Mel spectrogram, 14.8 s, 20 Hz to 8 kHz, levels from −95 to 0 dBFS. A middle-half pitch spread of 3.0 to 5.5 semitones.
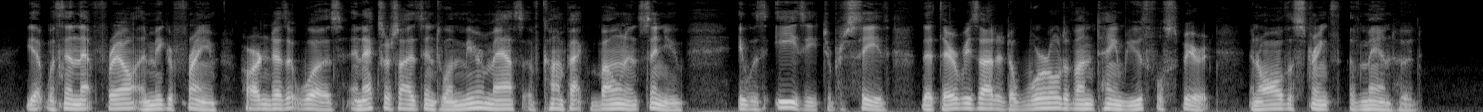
Yes: average, 3.4 semitones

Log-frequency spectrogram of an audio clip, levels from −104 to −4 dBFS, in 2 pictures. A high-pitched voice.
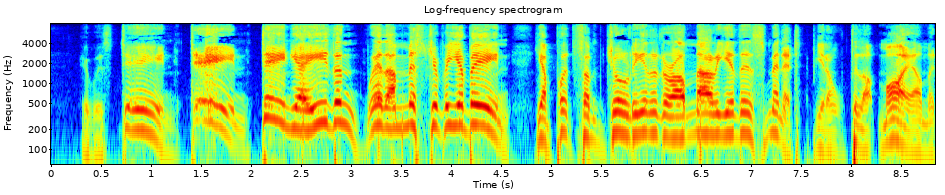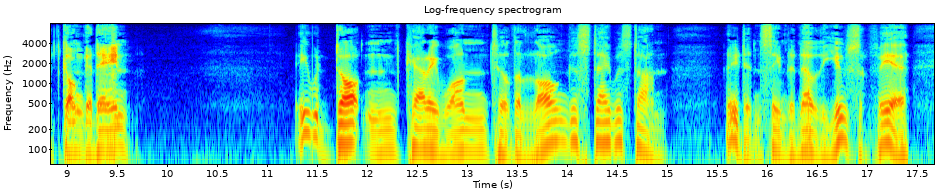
No: low, 130 Hz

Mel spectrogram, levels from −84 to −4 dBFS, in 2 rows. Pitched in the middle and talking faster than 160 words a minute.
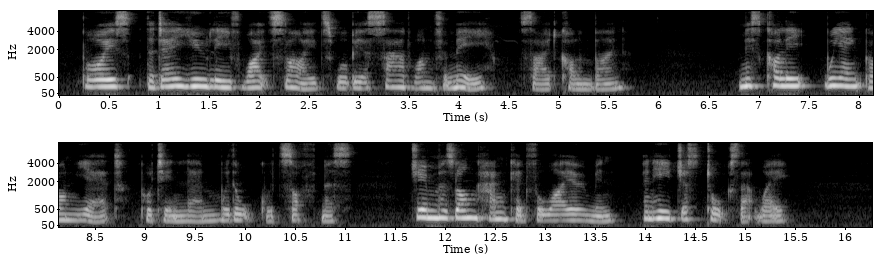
No: medium, 180 Hz; average, 150 wpm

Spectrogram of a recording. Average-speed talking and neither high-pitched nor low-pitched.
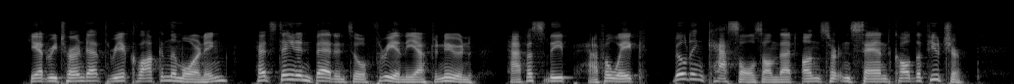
Yes: average, 185 wpm; medium, 145 Hz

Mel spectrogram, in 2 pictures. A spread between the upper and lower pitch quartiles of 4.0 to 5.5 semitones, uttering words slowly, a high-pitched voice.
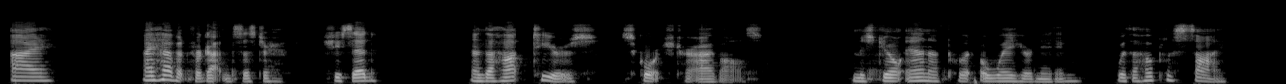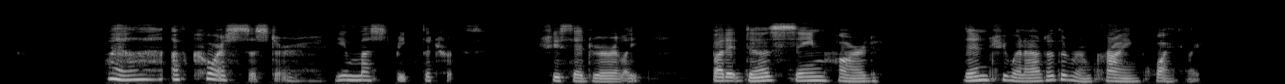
No: average, 4.4 semitones; slow, 115 wpm; medium, 160 Hz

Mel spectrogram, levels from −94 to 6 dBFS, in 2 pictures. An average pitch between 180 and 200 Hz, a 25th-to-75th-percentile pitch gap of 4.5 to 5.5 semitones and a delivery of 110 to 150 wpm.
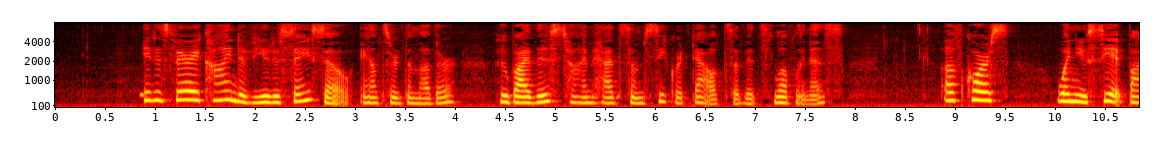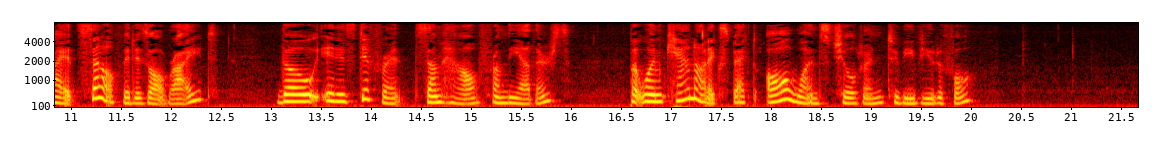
No: high, 215 Hz; average, 5.2 semitones; average, 145 wpm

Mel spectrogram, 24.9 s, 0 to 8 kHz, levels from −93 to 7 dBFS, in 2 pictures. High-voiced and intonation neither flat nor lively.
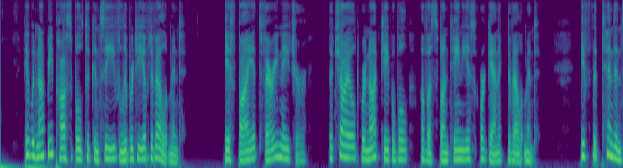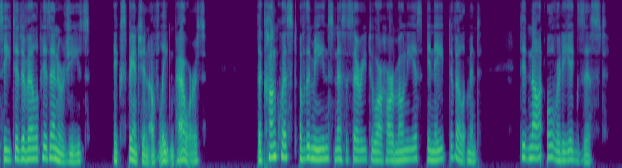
No: medium, 170 Hz; average, 3.9 semitones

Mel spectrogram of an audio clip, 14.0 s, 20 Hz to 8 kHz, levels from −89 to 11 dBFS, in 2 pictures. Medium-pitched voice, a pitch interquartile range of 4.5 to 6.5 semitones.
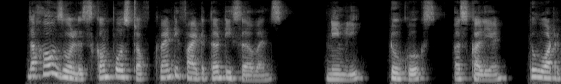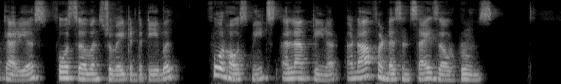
No: medium, 155 Hz; average, 3.9 semitones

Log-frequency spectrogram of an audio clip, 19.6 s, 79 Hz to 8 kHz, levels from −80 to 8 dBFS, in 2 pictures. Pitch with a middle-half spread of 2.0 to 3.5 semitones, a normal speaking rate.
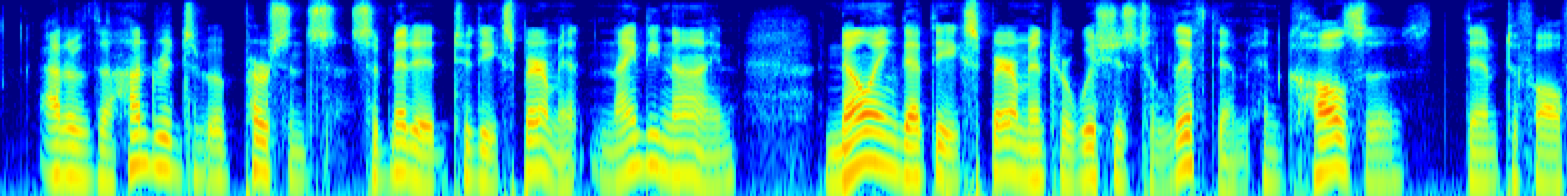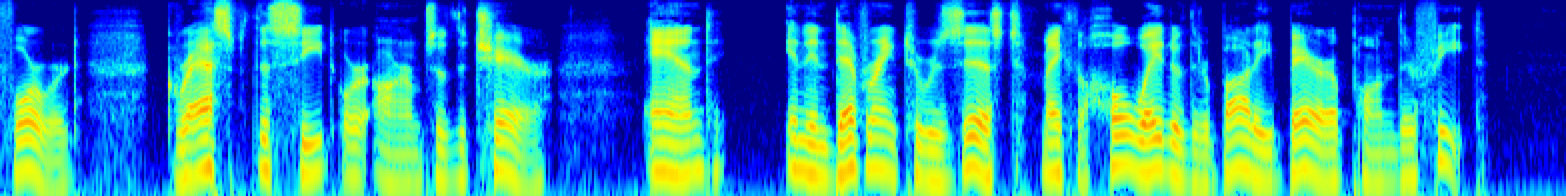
No: average, 4.6 semitones; average, 150 wpm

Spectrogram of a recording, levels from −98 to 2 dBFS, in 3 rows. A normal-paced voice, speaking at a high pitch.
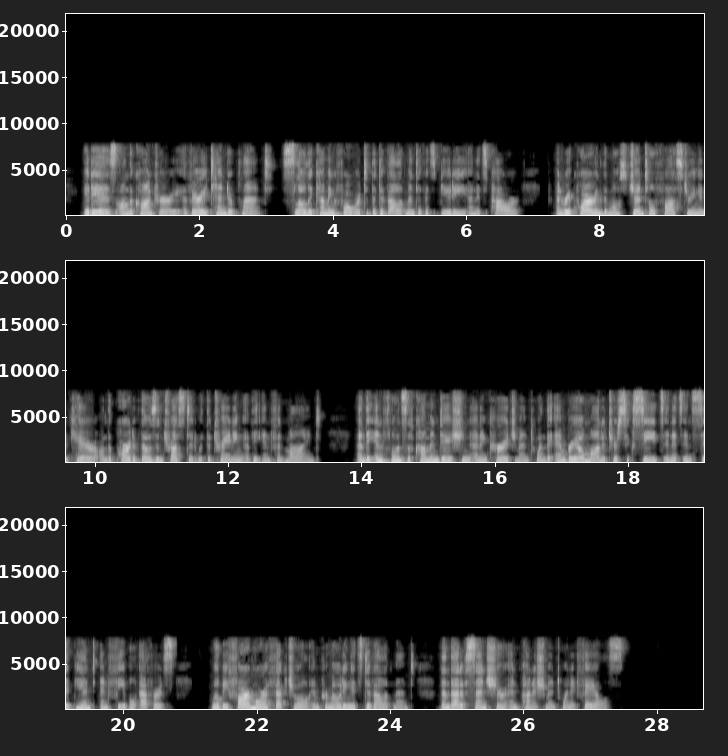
Yes: average, 165 wpm; high, 210 Hz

